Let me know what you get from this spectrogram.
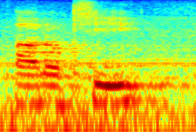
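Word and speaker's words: Anoki (אָנֹכִי): It has to do with Anoki is like I am. Anoki. So it has an E sound at the end.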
